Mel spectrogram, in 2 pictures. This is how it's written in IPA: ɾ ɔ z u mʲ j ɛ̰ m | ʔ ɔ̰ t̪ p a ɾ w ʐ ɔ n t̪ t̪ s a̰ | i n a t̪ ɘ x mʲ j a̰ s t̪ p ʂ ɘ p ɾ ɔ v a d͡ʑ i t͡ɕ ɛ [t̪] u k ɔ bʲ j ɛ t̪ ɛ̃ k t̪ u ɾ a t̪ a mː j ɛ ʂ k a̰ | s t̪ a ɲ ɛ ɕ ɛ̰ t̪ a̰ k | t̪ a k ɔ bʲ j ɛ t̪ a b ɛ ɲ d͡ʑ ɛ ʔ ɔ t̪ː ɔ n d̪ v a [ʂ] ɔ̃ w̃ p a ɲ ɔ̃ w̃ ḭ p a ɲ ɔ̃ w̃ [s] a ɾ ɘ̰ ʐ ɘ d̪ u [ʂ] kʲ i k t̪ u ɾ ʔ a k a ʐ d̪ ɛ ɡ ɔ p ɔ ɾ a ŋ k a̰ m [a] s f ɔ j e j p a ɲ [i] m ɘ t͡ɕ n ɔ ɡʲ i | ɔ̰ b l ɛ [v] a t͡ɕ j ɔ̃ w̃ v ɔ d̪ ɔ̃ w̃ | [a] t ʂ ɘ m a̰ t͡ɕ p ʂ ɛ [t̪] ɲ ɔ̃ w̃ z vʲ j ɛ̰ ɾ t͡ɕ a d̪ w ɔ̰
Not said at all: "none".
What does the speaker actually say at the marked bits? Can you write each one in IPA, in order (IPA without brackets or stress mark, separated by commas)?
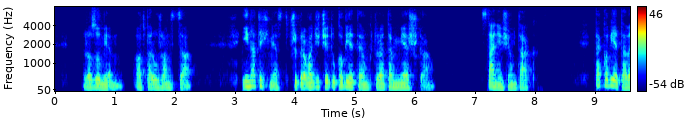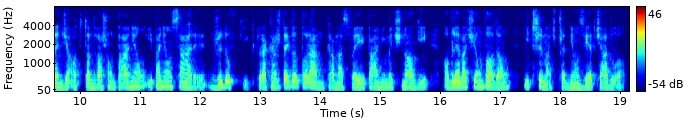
t̪, ʂ, s, f, a, i, v, i, d̪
